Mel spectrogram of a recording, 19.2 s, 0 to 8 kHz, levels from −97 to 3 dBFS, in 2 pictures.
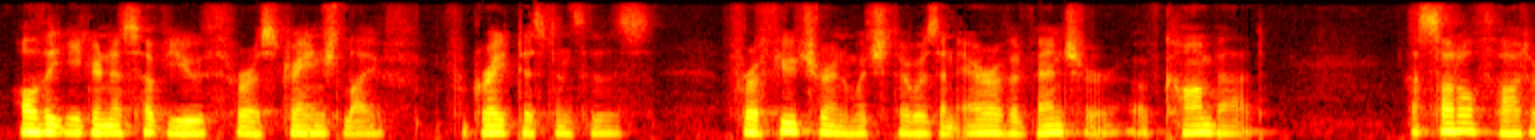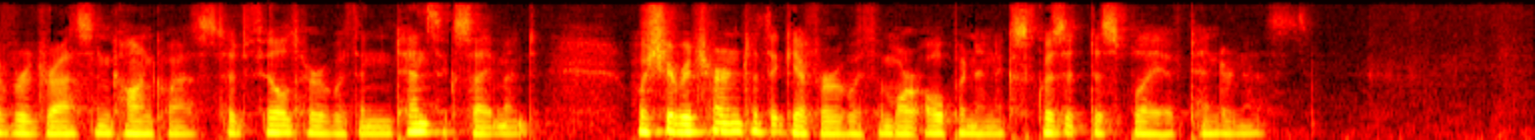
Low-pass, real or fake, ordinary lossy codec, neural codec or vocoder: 7.2 kHz; fake; AAC, 32 kbps; vocoder, 22.05 kHz, 80 mel bands, WaveNeXt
